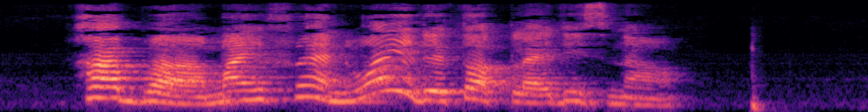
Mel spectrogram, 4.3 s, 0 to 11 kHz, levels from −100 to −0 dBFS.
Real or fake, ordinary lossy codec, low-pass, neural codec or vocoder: real; AAC, 48 kbps; 9.9 kHz; none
